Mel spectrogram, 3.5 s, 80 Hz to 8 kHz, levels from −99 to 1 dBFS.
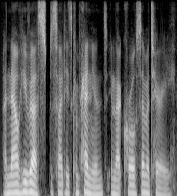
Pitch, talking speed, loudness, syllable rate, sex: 120 Hz, 185 wpm, -17 LUFS, 5.5 syllables/s, male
